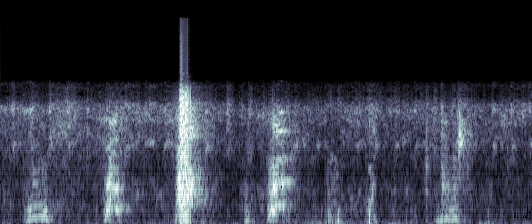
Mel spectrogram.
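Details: A corgi, playing with a mechanical ball, gives short, scattered barks and yips, broken by one sharp, loud crack.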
